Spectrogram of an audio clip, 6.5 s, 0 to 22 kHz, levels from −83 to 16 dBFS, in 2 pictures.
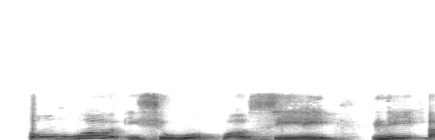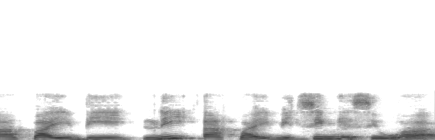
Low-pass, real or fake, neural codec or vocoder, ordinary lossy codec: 7.2 kHz; fake; codec, 24 kHz, 0.9 kbps, WavTokenizer, medium speech release version 1; none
